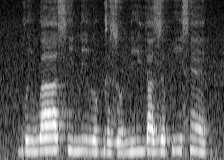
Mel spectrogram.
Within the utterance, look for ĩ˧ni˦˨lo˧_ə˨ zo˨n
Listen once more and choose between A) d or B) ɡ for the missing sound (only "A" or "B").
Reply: B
